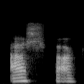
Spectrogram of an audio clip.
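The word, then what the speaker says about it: Ashfak: Um, and for those who want to know how Ashbach is spelled as A, S like Sam, H, F like Frank, A K. Um, and that's that's uh we're working on on pronouncing and saying his name correctly ourselves and we think that names are important and so Ashbach is uh my new new pronunciation and as somebody who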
